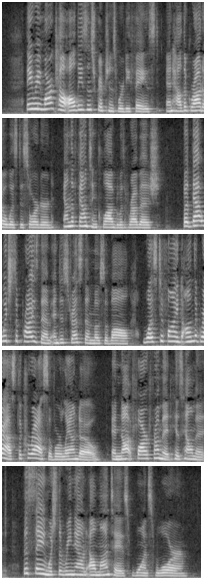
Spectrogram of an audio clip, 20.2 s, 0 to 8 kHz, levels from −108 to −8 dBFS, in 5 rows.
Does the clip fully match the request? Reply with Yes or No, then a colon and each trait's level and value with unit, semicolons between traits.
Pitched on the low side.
No: high, 235 Hz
